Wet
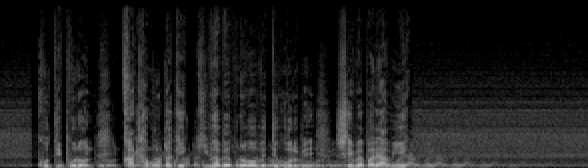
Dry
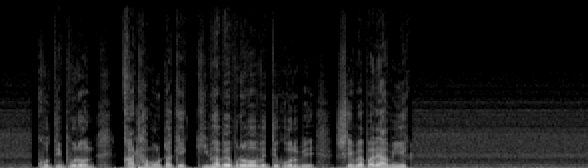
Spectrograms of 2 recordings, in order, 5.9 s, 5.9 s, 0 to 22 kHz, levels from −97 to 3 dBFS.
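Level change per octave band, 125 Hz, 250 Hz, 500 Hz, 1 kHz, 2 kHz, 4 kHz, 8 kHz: under -25 dB, -6.0 dB, -3.5 dB, -3.0 dB, -0.5 dB, +3.5 dB, n/a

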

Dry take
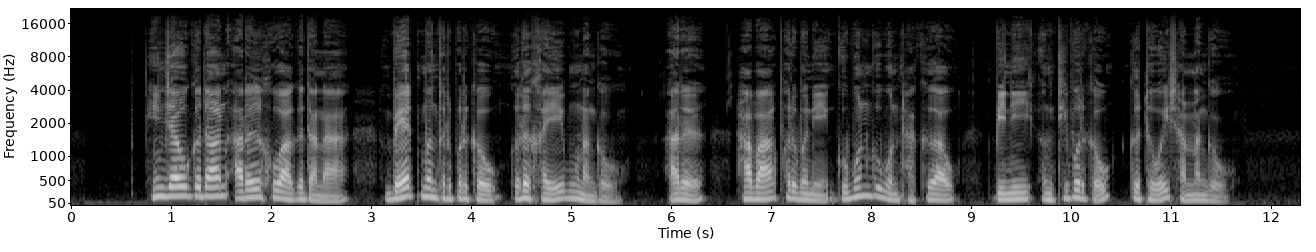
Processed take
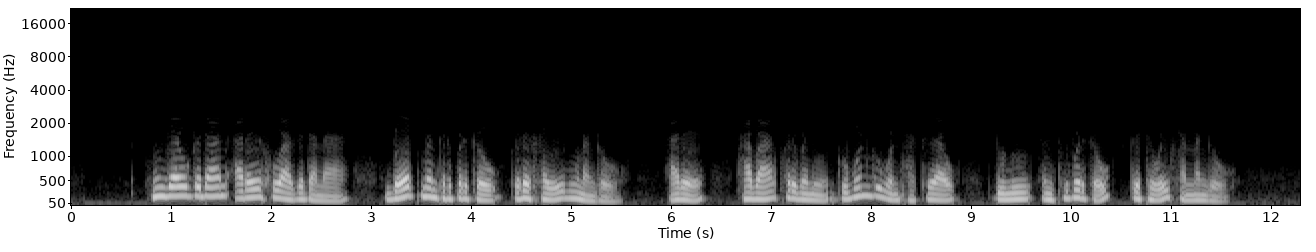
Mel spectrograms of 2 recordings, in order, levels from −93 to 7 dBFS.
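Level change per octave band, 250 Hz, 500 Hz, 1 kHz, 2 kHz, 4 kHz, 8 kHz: +5.0 dB, +2.5 dB, -9.5 dB, under -35 dB, under -40 dB, under -35 dB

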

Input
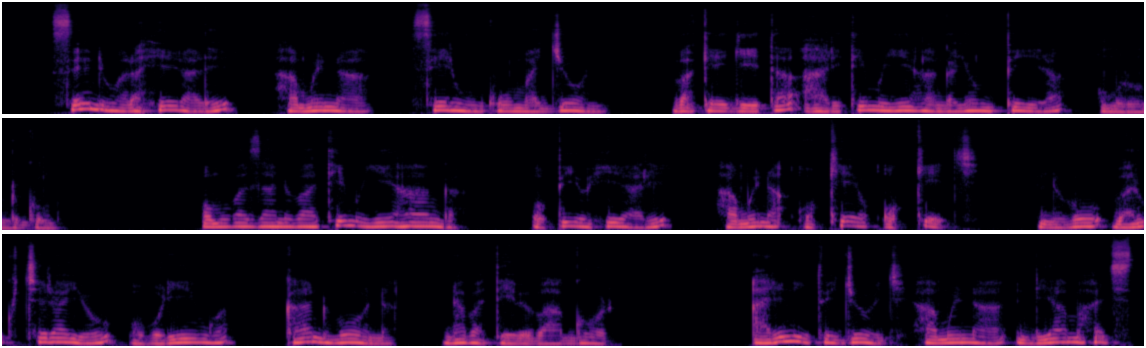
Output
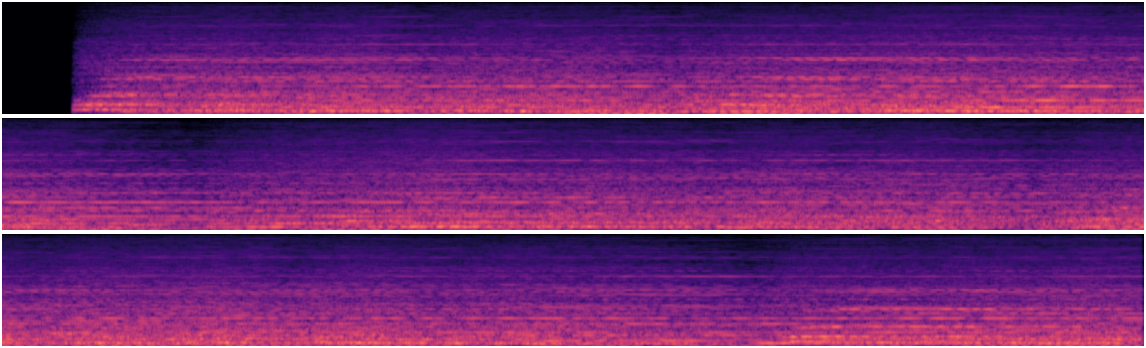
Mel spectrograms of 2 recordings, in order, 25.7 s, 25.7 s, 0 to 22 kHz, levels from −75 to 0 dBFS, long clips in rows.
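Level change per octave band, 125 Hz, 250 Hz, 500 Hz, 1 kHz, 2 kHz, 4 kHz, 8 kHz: +4.5, +8.5, +12.5, +23.0, +18.5, +13.5, +7.5 dB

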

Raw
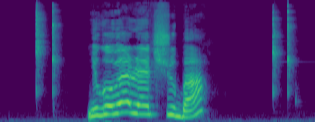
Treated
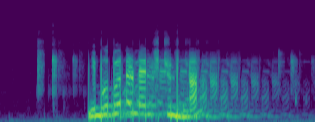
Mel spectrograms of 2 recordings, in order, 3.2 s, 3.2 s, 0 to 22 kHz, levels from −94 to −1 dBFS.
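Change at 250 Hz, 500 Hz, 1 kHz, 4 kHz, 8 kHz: +6.0 dB, -1.5 dB, +0.5 dB, -7.5 dB, under -35 dB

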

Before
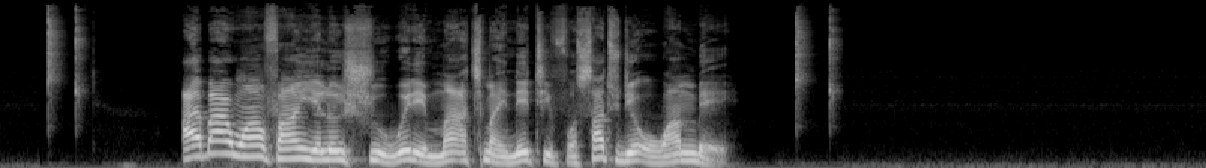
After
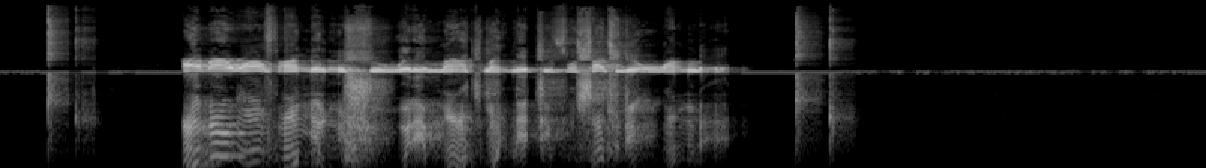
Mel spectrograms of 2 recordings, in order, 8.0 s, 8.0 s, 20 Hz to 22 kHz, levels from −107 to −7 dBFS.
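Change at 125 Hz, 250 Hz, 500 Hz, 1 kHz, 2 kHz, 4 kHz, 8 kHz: under -40 dB, under -40 dB, under -30 dB, -18.0 dB, -12.5 dB, +13.5 dB, +0.5 dB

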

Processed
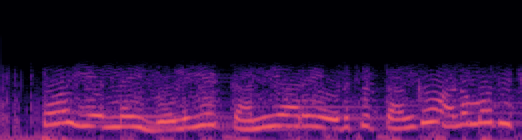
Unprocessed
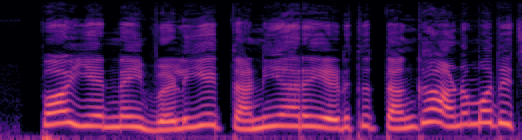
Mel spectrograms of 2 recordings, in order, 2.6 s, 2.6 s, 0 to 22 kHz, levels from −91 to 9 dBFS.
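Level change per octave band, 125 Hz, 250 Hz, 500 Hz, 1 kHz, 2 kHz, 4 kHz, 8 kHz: n/a, -7.0 dB, -5.0 dB, -7.5 dB, -16.5 dB, under -15 dB, under -40 dB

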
